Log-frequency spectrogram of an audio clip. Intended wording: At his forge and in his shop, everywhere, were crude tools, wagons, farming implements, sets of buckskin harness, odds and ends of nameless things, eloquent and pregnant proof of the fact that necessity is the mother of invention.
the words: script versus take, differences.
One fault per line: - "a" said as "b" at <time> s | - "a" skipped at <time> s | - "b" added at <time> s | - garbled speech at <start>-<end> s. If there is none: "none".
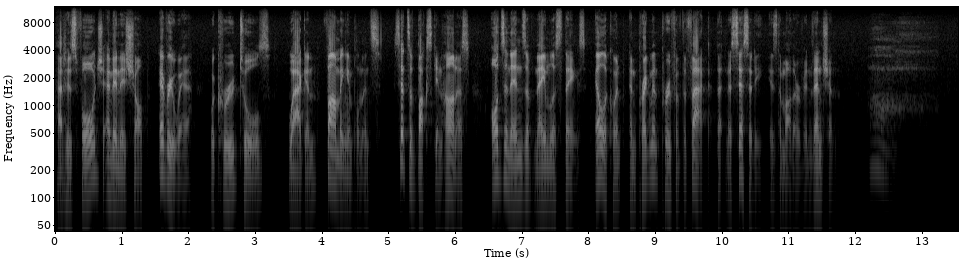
- "wagons" said as "wagon" at 3.5 s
